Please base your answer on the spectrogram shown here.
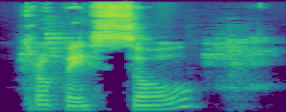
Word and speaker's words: tropezó: You're remembering that accent on the O, okay?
